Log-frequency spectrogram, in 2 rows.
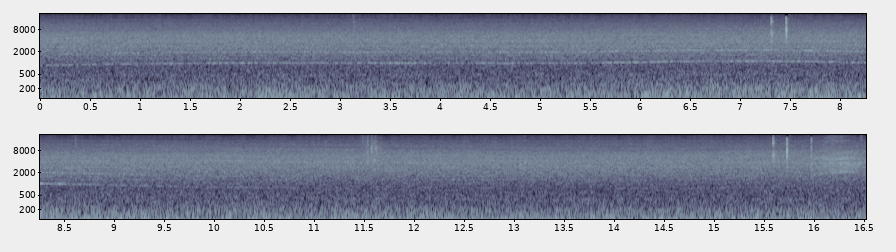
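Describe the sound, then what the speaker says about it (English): An airliner taxiing to runway 36 left at Madeira Airport, heard from inside as a steady loud engine rumble with a faint whining tone that slowly shifts pitch. "let's start our taxi to runway 36 left"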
